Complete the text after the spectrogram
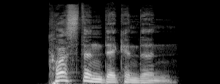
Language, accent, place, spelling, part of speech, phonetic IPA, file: German, Germany, Berlin, kostendeckenden, adjective, [ˈkɔstn̩ˌdɛkn̩dən], De-kostendeckenden.ogg
- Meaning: inflection of kostendeckend: 1. strong genitive masculine/neuter singular 2. weak/mixed genitive/dative all-gender singular 3. strong/weak/mixed accusative masculine singular 4. strong dative plural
